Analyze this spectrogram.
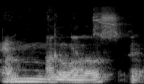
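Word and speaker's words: ἄγγελος: two gammas together, the first one becomes nasal, an N. So angelos, angelos, or os, depending again on what you want to do with your omicron.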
